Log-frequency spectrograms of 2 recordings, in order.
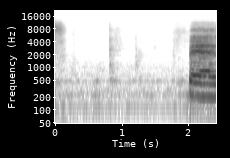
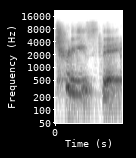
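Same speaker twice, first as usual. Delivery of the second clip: soft, teary "Triste"; soft mock sad; 7 dB quieter than usual. Shown as a demonstration. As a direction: let it sink softly, almost crying. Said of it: "tears coming in my eyes". (triste suave y afligido)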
